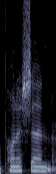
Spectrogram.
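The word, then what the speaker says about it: Pointe-au-Chien: Yeah, it's Île de Jean-Charles and Pointe-à-Chenne are the two places. And I think I still butcher some of the pronunciations in the area, but I think I have those two right because they're French.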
